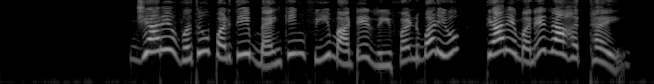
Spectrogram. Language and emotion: Gujarati, happy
